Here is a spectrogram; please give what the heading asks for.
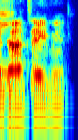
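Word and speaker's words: Dontayvion: Yeah, Dantavian.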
